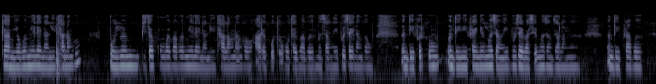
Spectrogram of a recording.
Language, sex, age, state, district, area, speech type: Bodo, female, 60+, Assam, Kokrajhar, urban, spontaneous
